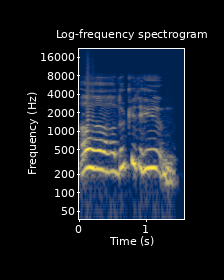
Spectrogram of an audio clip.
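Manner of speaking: a hint of an amused crowd voice; mocking gawker. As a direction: tease it like a zoo visitor pointing and laughing. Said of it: "they're all laughing at 'em".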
